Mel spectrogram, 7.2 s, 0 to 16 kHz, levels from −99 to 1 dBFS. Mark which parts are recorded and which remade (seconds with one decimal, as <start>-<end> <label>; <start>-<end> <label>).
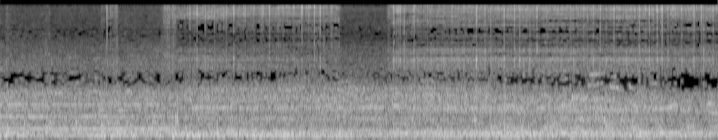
0.0-5.1 recorded; 5.1-6.3 remade; 6.3-7.2 recorded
